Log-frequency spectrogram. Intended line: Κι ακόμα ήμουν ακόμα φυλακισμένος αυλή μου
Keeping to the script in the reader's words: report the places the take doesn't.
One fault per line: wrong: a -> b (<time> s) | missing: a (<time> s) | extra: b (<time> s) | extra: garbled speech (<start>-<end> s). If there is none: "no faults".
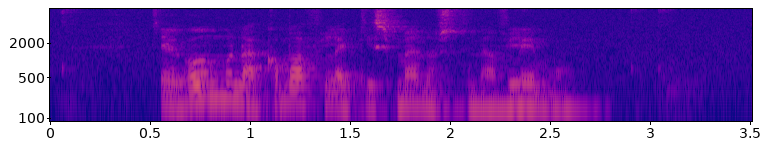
wrong: ακόμα -> εγώ (0.6 s)
extra: στην (2.0 s)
